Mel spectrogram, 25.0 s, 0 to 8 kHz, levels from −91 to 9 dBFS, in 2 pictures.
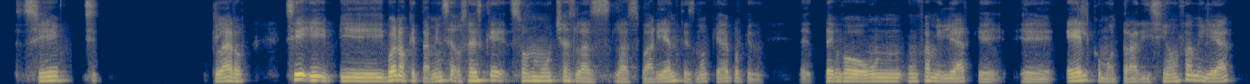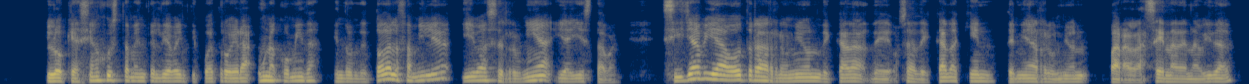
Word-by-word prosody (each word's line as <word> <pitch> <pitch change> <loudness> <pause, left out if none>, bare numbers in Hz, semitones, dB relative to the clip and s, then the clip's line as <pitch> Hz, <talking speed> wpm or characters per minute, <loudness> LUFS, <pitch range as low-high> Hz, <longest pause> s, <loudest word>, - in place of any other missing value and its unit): Sí, 145 +2 +2 0.2
sí. - - -6 1.1
Claro. 125 0 +2 0.3
Sí, 150 -7 +8
y 125 -1 +3
y - - 0
bueno 155 +1 +6
que 140 - -2
también 125 +5 -2
se - - 0
o 115 - -4
sea, 140 +6 +2
es 140 - +4
que 150 -1 -1
son 135 0 -1
muchas 140 0 0
las 105 0 -2
las 105 -3 -6
variantes, 110 +1 -2
¿no? 120 +2 -7
Que 110 - -6
hay 115 - -3
porque, 95 -7 -8 0.4
eh, - - -11
tengo 125 -1 +3
un 125 +1 0
un 125 0 -3
familiar 115 -3 -1
que, 100 +2 -8
eh, 100 -4 -5
él 145 +5 +4
como 100 -7 -7
tradición 105 +4 -4
familiar 140 -4 -1 0.6
lo 120 -1 +6
que 115 - -2
hacían 140 +7 -1
justamente 135 -4 -1
el 115 - -2
día 120 -1 +1
24 115 0 -2
era 115 +1 0
una 140 +1 +2
comida 135 0 -3
en 110 - -3
donde 105 -3 -6
toda 170 - +4
la 175 - +4
familia 170 +10 -2
iba, 140 +3 0
se 135 -5 -2
reunía 130 +10 -1
y 115 - -4
ahí 110 +1 -3
estaban. 85 -6 -9 0.4
Si 130 0 +2
ya 195 +5 +6
había 185 -5 +5
otra 155 -3 +4
reunión 120 +2 -1
de 100 -2 -7
cada 115 0 -2
de 95 -2 -6
o - - -18
sea, 105 -5 -3
de 90 -2 -6
cada 130 +4 -1
quien 115 -2 -4
tenía 110 0 -2
reunión 105 +1 -5 0.2
para 80 - 0
la 80 -1 -5
cena 110 -4 0
de 100 -1 -4
Navidad, 110 +6 -3
120 Hz, 180 wpm, -23 LUFS, 110-140 Hz, 1.1 s, Sí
